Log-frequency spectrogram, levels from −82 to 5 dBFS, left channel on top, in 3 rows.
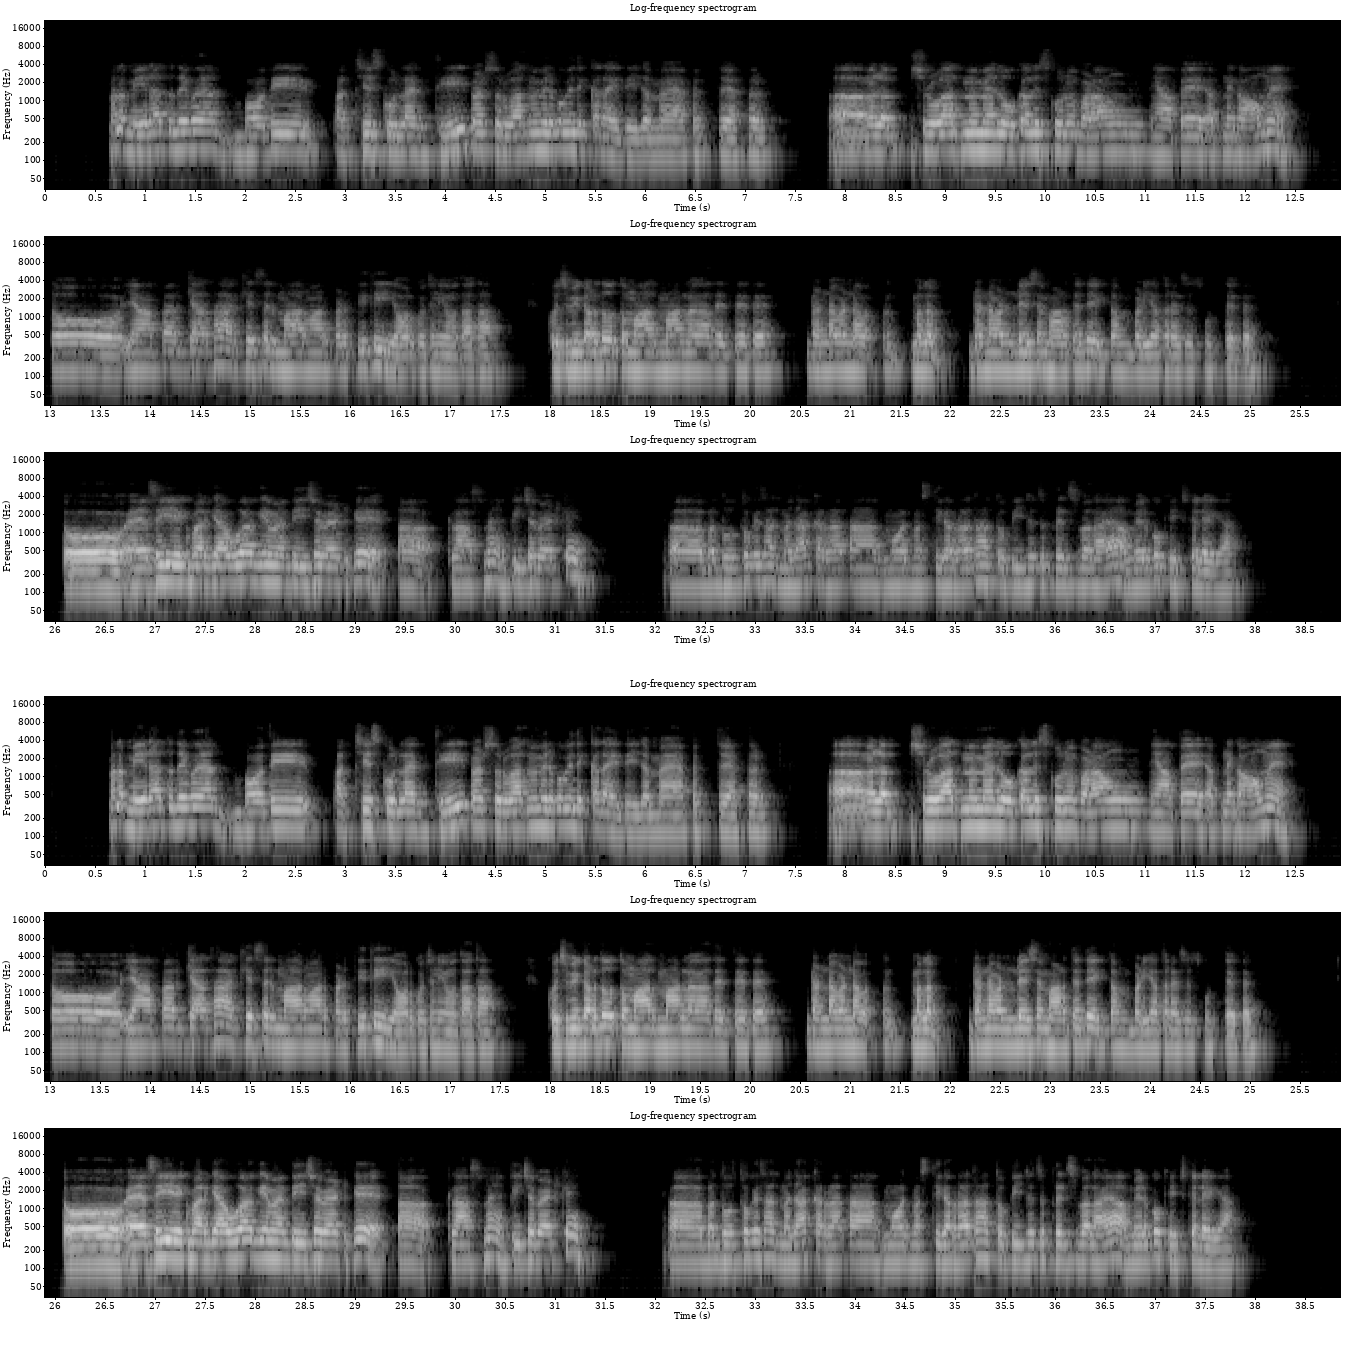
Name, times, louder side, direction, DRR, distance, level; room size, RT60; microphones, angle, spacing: voice 1, 0.6-7.2 7.8-12.4 13.0-17.5 18.0-20.2 20.6-21.9 22.2-25.1 26.1-31.3 32.1-37.8, right 3 dB, 90° right, 0.5 m, -26 dB
3.0 x 2.0 x 3.3 m
head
